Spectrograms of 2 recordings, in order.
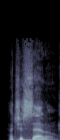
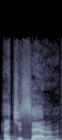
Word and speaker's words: Hechicero: Hechicero. – Hechicero, thank you.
